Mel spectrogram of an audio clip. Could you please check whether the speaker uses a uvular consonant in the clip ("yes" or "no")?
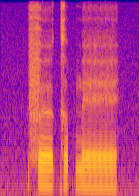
no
